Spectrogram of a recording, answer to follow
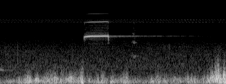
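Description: A dog-training whistle blown once about a second in: one steady high tone, sharp at first and then trailing off faintly. Wind buffets the microphone throughout.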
